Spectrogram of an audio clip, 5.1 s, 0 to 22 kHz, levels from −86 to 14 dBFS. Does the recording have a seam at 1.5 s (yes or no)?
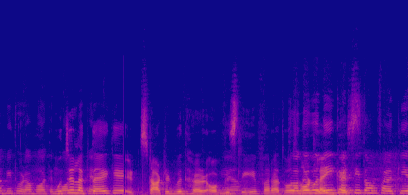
yes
